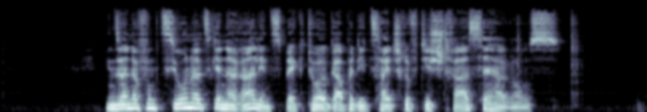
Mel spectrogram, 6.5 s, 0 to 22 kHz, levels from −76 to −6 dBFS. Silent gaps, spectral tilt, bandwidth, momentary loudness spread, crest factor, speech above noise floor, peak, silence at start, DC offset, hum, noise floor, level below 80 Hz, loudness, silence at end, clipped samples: none; -4.5 dB/octave; 16 kHz; 6 LU; 14 dB; 54 dB; -2 dBFS; 1.05 s; under 0.1%; none; -68 dBFS; -52 dBFS; -15 LUFS; 0.75 s; under 0.1%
